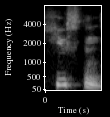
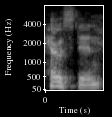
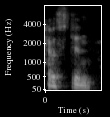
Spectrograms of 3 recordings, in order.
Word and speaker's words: Houston: Yorker on my pronunciation of Houston Street I pronounced it like Houston Street but apparently it's Heston it's Houston and and everyone from New York knows that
